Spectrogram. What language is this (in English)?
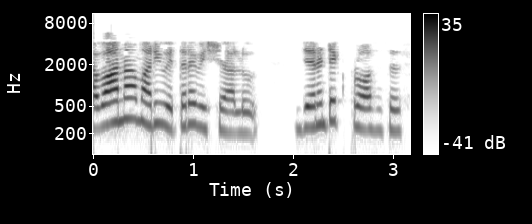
Telugu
